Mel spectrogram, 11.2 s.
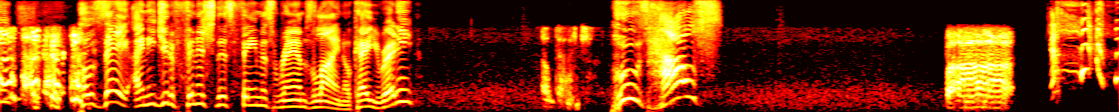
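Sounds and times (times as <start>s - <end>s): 
laughter: 0.0s - 1.0s, 10.5s - 11.1s
speech: 0.5s - 4.4s, 5.4s - 7.2s, 9.5s - 10.2s
man imitating a ram's bleat saying bah: 9.5s - 10.2s.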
